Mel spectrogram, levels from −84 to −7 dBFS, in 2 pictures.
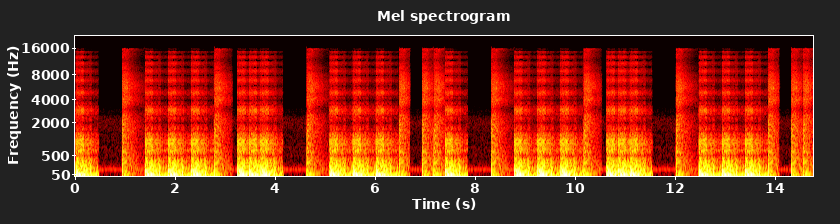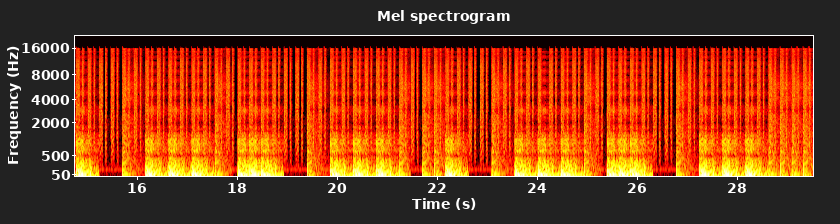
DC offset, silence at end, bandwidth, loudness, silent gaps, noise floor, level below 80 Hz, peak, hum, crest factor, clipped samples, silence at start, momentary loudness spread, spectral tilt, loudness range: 1%; 0 s; 16.5 kHz; -20 LUFS; none; -37 dBFS; -18 dBFS; 0 dBFS; none; 16 dB; under 0.1%; 0 s; 11 LU; -4.5 dB/octave; 3 LU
